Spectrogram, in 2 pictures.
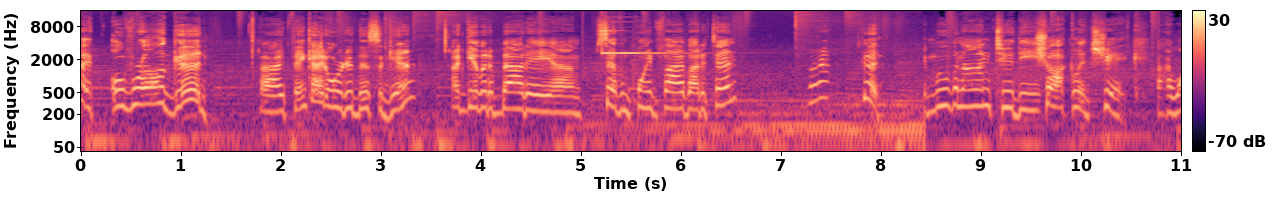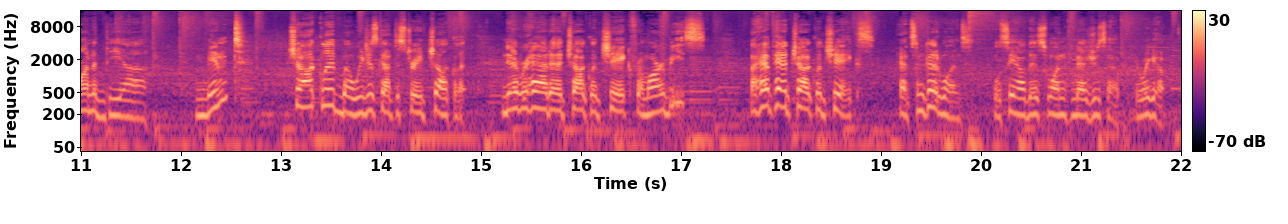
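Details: Adult man whose voice never changed after puberty, high falsetto since childhood, able to use a deeper voice only a minute or two, no voice therapy by choice; mutational falsetto (puberphonia).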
